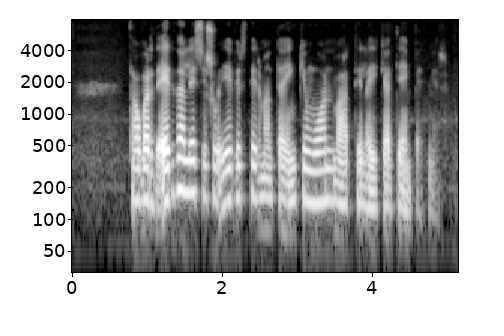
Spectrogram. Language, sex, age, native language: Icelandic, female, 60-69, Icelandic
